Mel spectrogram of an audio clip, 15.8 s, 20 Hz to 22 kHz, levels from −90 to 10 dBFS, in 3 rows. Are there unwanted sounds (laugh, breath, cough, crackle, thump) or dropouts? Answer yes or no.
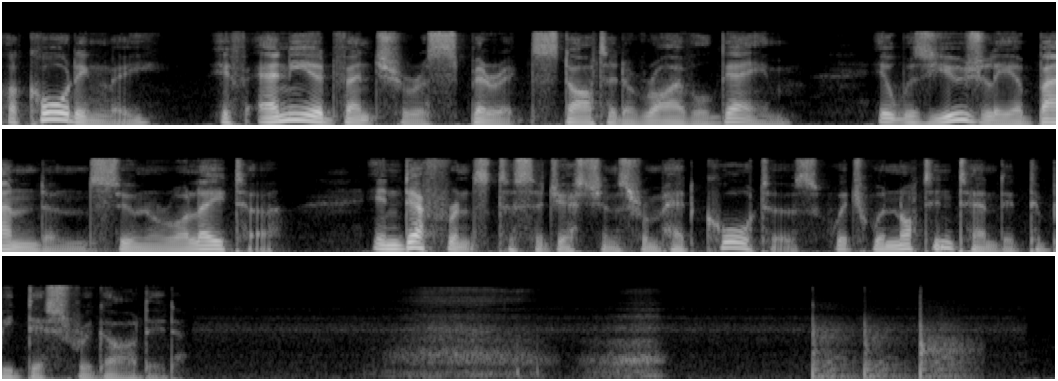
yes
